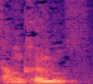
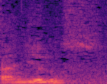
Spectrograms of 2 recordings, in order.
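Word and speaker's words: Angelus: hora del ángelus pronunciado la pronunciación antigua o del latín vulgar es ángelus y la pronunciación educada o culta des angels a las 12 del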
